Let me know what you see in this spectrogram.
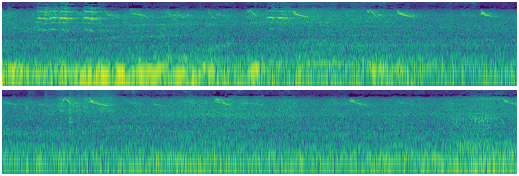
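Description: A bird calling over and over, short high chirps that slide downward, roughly one a second, over steady outdoor background noise. A low engine hum sounds in the first three seconds.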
